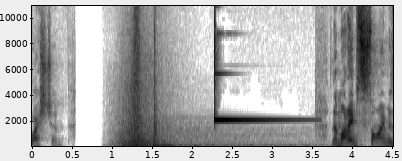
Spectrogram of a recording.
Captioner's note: dinging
